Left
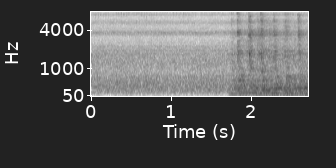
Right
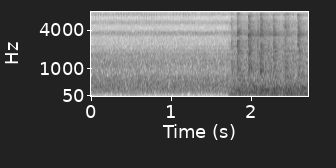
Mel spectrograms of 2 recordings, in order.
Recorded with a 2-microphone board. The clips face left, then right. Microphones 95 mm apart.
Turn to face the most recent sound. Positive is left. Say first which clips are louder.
# right 3 dB
turn(degrees=-75)  # may be behind; listen again after turning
